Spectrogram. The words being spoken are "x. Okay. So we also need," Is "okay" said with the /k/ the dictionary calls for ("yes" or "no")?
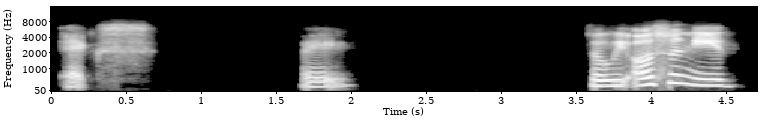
no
